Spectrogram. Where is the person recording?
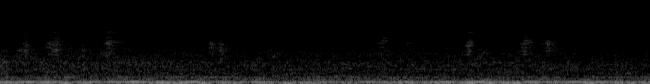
in a park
